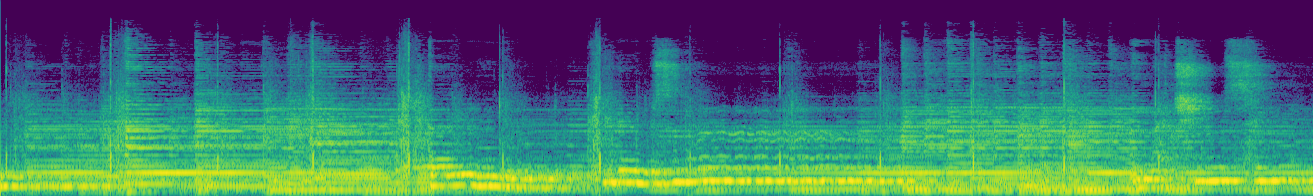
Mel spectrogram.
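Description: A man singing into a microphone while playing acoustic guitar, holding long notes over the plucked strings.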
